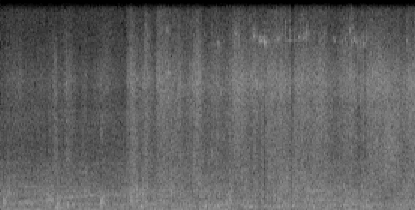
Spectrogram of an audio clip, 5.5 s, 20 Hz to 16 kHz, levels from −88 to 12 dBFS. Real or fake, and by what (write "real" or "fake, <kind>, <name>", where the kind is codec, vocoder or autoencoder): real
